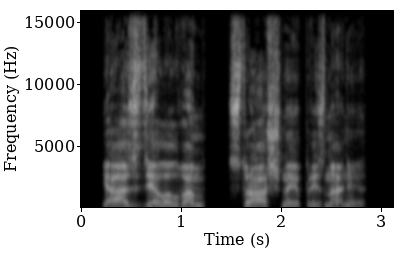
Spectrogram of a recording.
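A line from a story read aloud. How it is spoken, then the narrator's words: Gloomy conclusion. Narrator (Russian): мрачно заключил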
